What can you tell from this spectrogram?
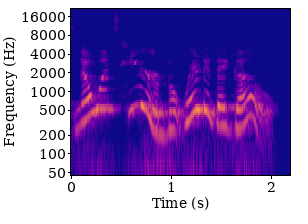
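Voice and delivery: high, loud storybook exclamation; crying out. A narrator's reading. Bear searching the empty tree, crying out. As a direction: cry it out, puzzled. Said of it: "Bear cries".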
